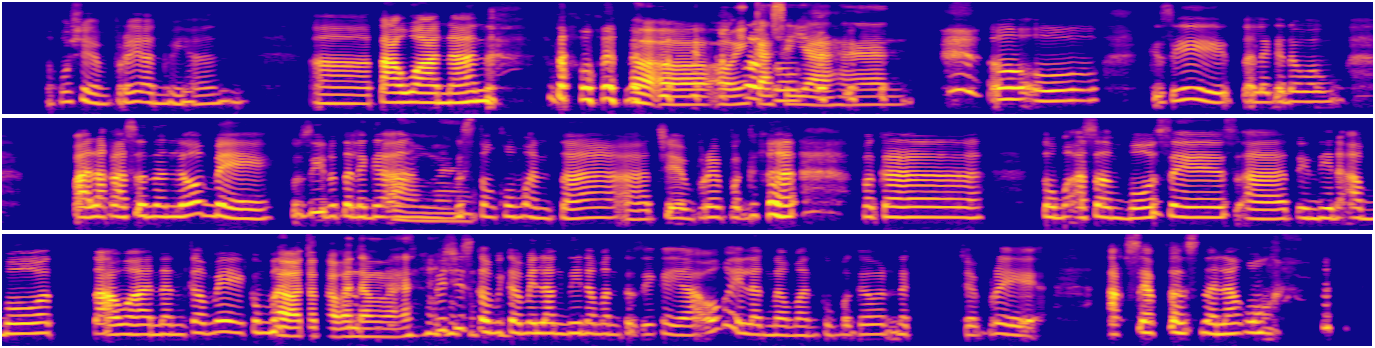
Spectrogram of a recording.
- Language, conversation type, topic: Filipino, podcast, Ano ang naging papel ng karaoke sa mga pagtitipon ng pamilya noon?
- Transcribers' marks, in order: laughing while speaking: "tawanan. Oo, okey"; laughing while speaking: "pagka"; laughing while speaking: "kumbaga"; chuckle; chuckle; laughing while speaking: "kung"; chuckle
